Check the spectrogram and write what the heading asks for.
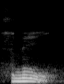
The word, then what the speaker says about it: Knie: Knie. Just make that I. You have to have the I to make an E sound. But in German, you got to pronounce the K and the N, yeah?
